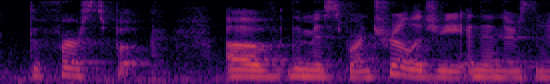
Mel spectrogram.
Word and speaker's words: Mistborn: I have to pronounce Mistborn, because when I started telling people about this series, they'd say, Miss Porn? What? No.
